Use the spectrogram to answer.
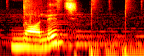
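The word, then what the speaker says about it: knowledge: विज्ञान इसमें साइलेंट है नॉलेज ज्ञान इसमें जी साइलेंट है और घंटा ओनर सम्मान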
